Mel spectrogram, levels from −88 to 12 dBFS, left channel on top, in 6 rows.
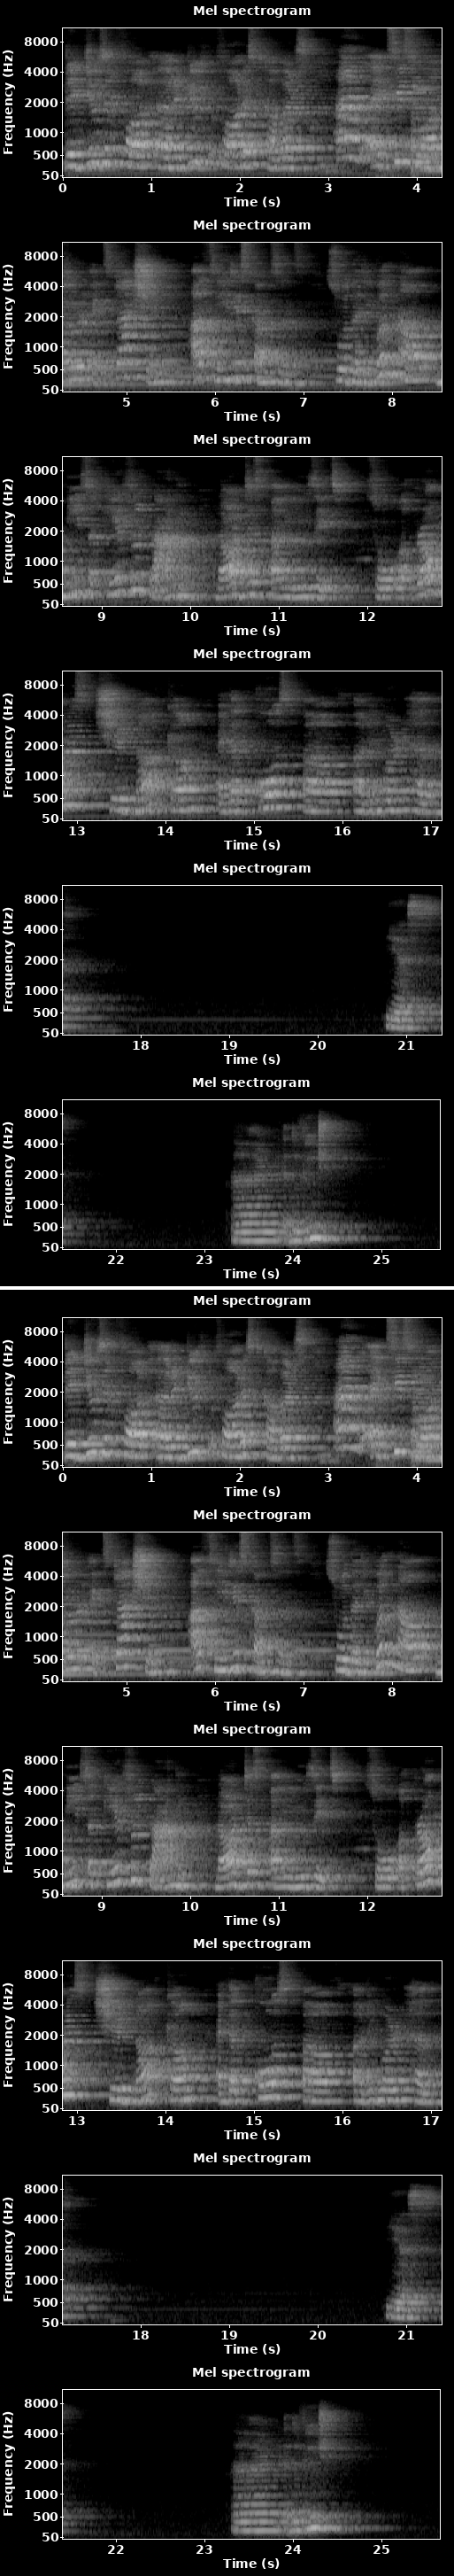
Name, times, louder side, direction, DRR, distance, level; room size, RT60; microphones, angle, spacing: voice 1, 0.0-6.9 7.3-10.0 10.3-11.7 12.0-14.3 14.6-17.0, right 2 dB, 75° right, -4 dB, 0.4 m, -27 dB
sound 1, 3.9-13.5 14.0-14.1 15.4-15.9, equal, 35° left, 0.5 m, -42 dB
voice 2, 20.8-21.3 23.3-24.3, left 2 dB, 75° left, -7 dB, 0.9 m, -29 dB
2.3 x 2.2 x 2.8 m, 1.3 s
head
